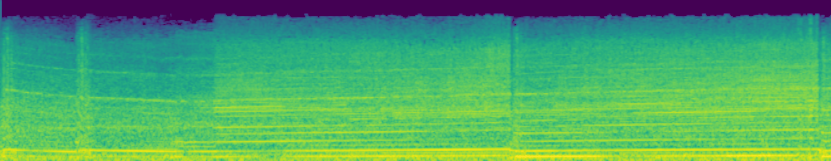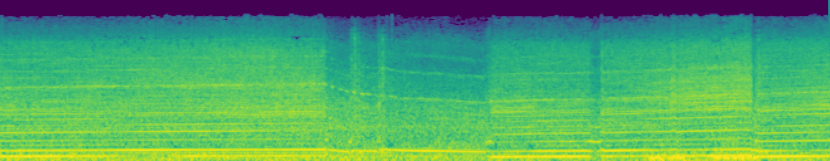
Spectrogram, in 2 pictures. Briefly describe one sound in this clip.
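A race car engine roars, rising in pitch through each gear and dropping at each shift.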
